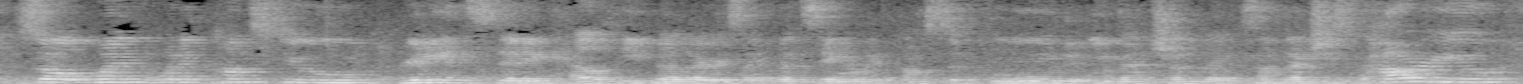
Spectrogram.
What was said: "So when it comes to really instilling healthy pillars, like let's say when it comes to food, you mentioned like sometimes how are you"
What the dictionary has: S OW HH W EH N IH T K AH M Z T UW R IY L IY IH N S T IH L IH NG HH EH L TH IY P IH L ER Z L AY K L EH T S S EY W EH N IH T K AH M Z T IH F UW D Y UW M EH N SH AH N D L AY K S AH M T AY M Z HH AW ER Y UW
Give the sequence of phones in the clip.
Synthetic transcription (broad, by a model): S OW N W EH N IH T K AH M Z T UW R IY L IY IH N S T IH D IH NG HH EH L TH IY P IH L ER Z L AY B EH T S S EY W EH N IH T K AH M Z T IH F UW D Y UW M EH N SH AH N D L AY K S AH M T AY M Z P AW ER Y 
